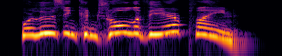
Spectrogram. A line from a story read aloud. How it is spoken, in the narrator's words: Bonin shouted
